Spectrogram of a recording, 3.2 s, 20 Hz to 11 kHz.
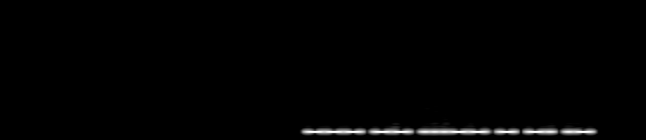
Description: Morse code, heard as a keyed tone, about 48 wpm, 700 Hz. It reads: OM3TNA
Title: DXCC-100 Call Signs - 6 Characters - Repeated 3x - 50wpm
